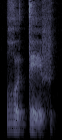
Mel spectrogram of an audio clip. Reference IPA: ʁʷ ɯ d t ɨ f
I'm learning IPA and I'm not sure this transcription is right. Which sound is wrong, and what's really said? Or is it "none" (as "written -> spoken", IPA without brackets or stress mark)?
ɨ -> e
